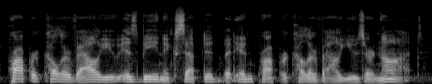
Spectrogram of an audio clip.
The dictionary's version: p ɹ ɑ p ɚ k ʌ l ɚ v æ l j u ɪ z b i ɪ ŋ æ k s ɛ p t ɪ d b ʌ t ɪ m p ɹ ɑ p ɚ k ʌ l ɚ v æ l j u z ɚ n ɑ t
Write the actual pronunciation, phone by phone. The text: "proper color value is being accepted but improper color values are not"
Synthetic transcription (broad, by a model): p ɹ ɑ p ɚ k ʌ l ɚ v æ l j u ɪ z b i ɪ ŋ æ k s ɛ p t ɪ d b ʌ t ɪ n p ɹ ɑ p ɚ k ʌ l ɚ v æ l j u z ɚ n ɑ t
